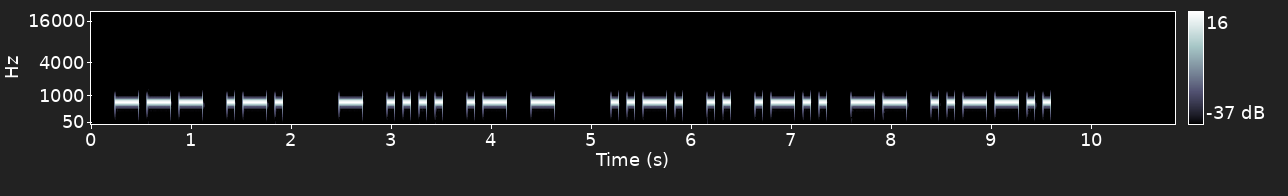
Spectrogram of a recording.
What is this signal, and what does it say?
Morse code, heard as a keyed tone, about 15 wpm, 700 Hz. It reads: OR THAT FILM?
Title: Sentences from Top 1000 Words - Review Part 3 - 15wpm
